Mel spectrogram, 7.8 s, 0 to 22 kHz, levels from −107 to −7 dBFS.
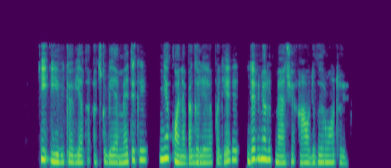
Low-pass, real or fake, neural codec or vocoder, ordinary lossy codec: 7.2 kHz; real; none; MP3, 64 kbps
